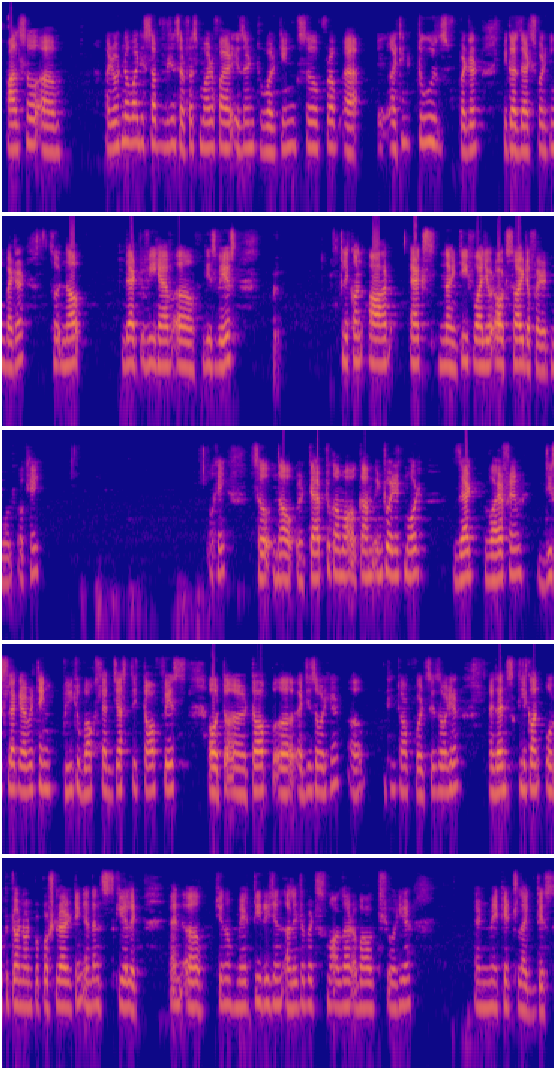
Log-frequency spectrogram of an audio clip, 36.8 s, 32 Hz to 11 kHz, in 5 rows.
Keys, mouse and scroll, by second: 2.7-6.7 drag, 12.1 r, 16.2 Tab, 16.9 Tab, 18.7 Tab, 20.6 z, 22.0 a, 22.8 b, 27.0 click, 29.3 o, 30.7 s.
